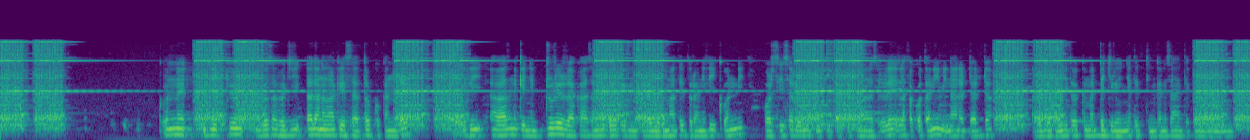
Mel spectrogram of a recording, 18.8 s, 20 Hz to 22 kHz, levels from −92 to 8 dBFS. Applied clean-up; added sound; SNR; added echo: none; Telephone; -1 dB; reverberation time 0.2 s.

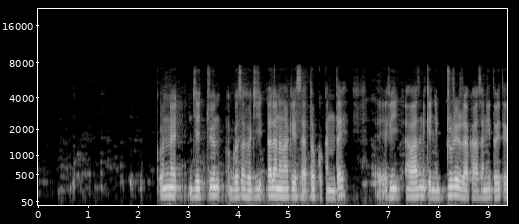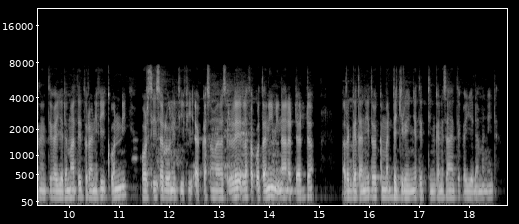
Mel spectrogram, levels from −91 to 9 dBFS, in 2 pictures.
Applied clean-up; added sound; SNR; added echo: none; none; none; none.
